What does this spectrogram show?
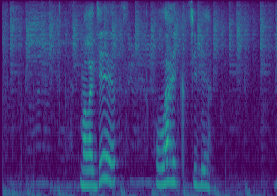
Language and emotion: Russian, positive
